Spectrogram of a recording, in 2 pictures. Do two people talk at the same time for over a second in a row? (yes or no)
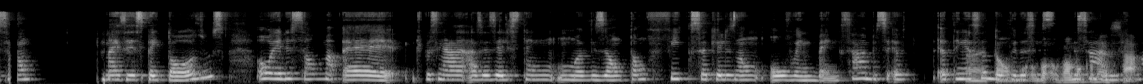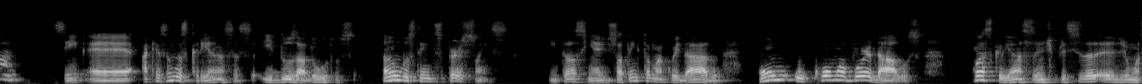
yes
